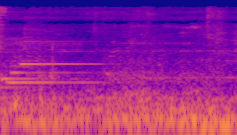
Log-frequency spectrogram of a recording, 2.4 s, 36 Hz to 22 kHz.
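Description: Stadler ETR 350 electric train heard from inside the passenger cabin as it picks up speed: a steady low running rumble, with a brief chord of several high steady tones in about the first second.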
